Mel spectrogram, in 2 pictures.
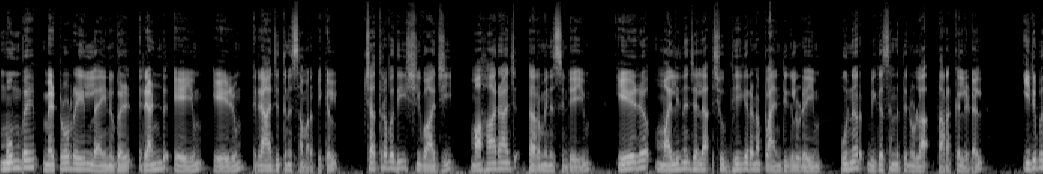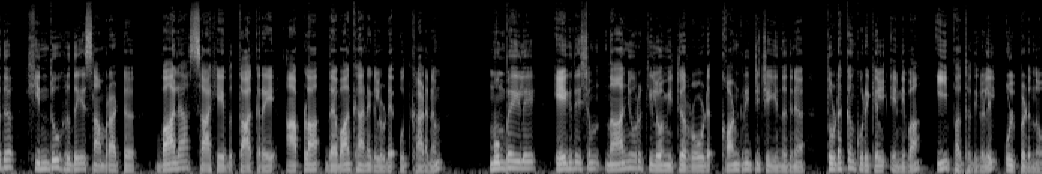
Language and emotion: Malayalam, neutral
